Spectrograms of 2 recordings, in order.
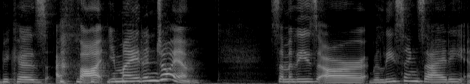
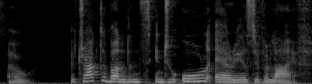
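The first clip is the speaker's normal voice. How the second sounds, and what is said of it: Put-on British accent. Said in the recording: “Okay, now British. ... please do them with that accent. That is so much better.”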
